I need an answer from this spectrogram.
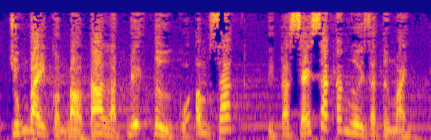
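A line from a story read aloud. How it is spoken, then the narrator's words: Shouted. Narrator (Vietnamese): Hoàng Thượng Chí hét lên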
